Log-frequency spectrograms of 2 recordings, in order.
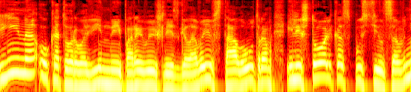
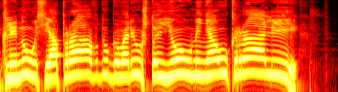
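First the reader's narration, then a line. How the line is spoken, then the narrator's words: Shouting even louder. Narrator (Russian): Каландрино закричал еще сильнее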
